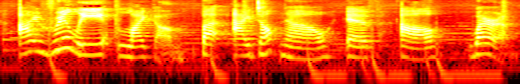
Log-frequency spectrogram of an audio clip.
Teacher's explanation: them 的这个音就没有了，或者是这个动作就没有了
